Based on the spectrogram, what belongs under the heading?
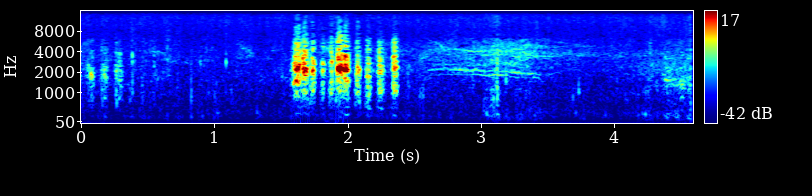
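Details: A griffon vulture (Gyps fulvus) gives a short burst of harsh, rasping cackles, about six rapid pulses in under a second, among quieter scratchy background noise.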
